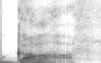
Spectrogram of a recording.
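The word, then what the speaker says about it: Gauff: is how do y'all feel about um Coco goth is that how you say her name golf Coco goth yep go ahead congratulations congratulations Coco yep yeah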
